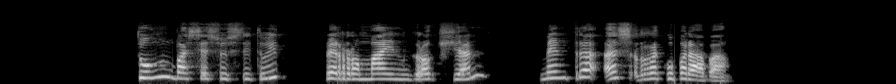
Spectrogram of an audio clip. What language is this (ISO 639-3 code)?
cat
